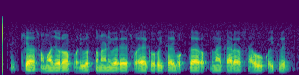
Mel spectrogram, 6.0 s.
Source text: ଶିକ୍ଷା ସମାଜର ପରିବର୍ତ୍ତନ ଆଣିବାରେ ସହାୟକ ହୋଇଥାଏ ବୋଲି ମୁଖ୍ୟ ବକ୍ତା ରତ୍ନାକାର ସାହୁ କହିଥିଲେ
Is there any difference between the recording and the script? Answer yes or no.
yes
